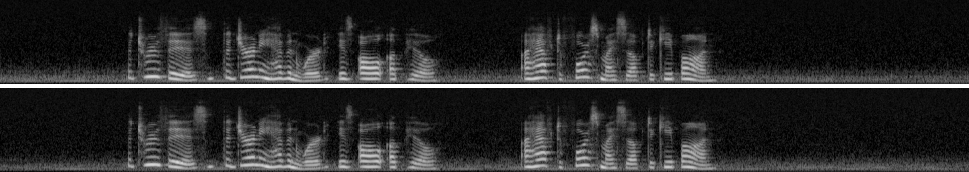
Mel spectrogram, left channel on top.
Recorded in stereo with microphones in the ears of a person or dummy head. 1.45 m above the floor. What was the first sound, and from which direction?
A woman speaking, centre (ahead or behind).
